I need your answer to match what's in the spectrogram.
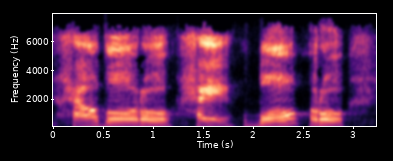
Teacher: الحاء هنا مرققة والضاد والراء إيه مفخمين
